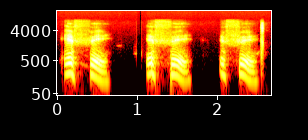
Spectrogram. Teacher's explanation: dientes superiores se pelean a tu labio inferior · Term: labio dental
